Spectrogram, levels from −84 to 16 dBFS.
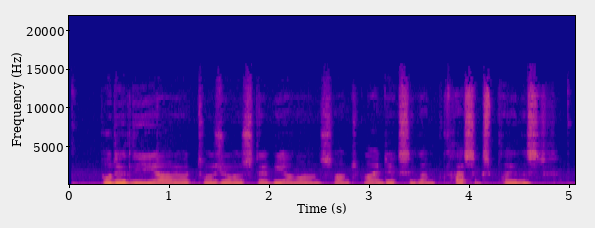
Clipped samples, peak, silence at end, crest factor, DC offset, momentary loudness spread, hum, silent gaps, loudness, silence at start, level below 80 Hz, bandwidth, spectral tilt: under 0.1%; -10 dBFS; 0.05 s; 18 dB; under 0.1%; 11 LU; none; none; -29 LUFS; 0.05 s; -56 dBFS; 15 kHz; -6 dB/octave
